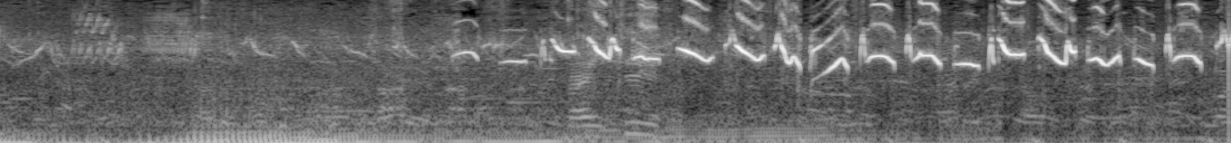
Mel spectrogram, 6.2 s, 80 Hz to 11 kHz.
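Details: Competition towa towa (chestnut-bellied seed-finch) at a 2023 bird whistling showdown in Lusignan, Guyana. After a burst of voices and music, loud, sharp whistled notes are repeated quickly and steadily for about three seconds.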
